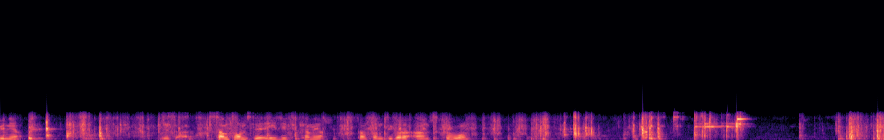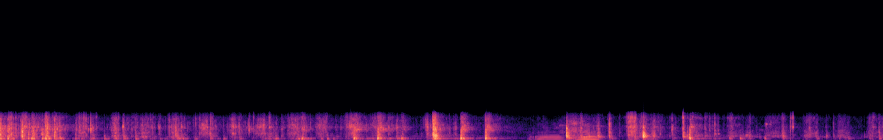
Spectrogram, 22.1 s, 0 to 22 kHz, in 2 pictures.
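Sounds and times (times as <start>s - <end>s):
metal tools clinking and tapping: 8.2s - 9.4s.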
